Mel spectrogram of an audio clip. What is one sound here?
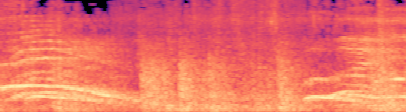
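Bodies slam hard onto a mat.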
